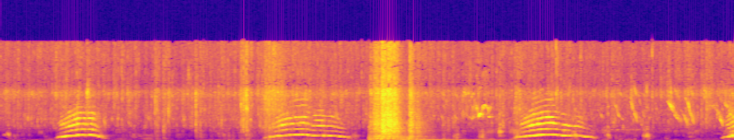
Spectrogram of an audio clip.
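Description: A cat meowing over and over: three drawn-out meows, each rising then falling in pitch, spaced about three seconds apart, with a fourth starting at the end. A brief rush of noise comes about halfway through.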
